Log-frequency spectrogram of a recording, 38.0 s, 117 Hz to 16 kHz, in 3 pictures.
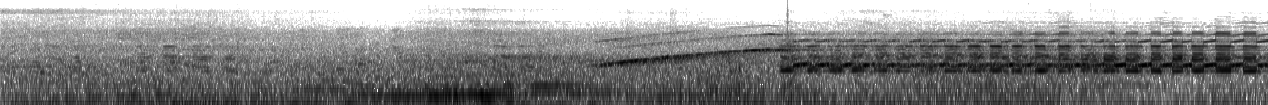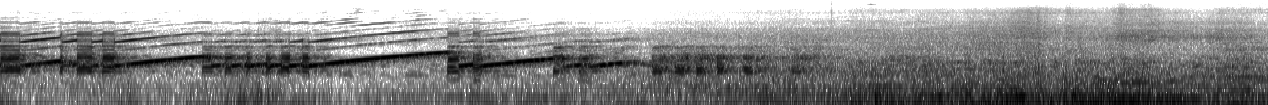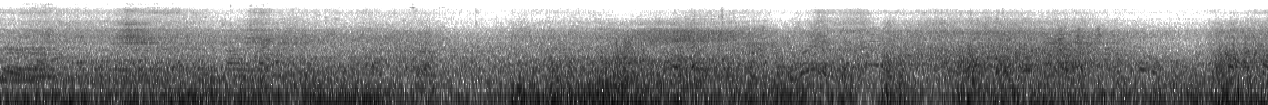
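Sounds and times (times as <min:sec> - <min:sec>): street traffic noise: 0:00.0 - 0:38.0
siren wailing and yelping: 0:06.0 - 0:20.8.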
